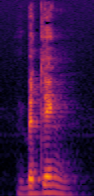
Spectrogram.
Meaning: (noun) condition; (verb) inflection of bedingen: 1. first-person singular present indicative 2. second-person singular present indicative 3. imperative
- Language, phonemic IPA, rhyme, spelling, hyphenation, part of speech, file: Dutch, /bəˈdɪŋ/, -ɪŋ, beding, be‧ding, noun / verb, Nl-beding.ogg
